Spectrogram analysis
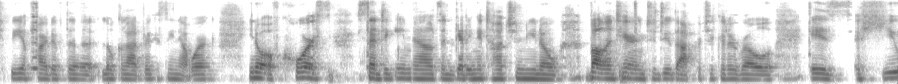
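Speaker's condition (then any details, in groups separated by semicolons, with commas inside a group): No condition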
